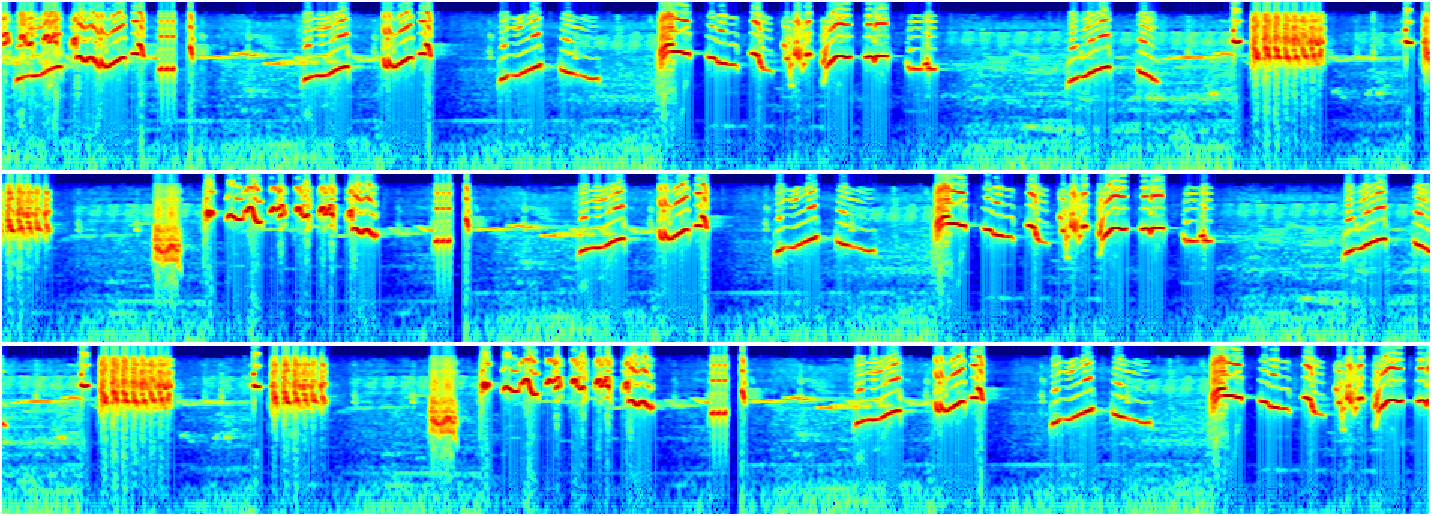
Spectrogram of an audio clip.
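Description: Male Oriental magpie-robin (kacer) singing loudly and continuously. Clear whistled notes that rise and fall are mixed with harsh, scratchy loud phrases. The same song sequence comes round about every eleven seconds, as a looped lure recording used to provoke other kacer into singing.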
